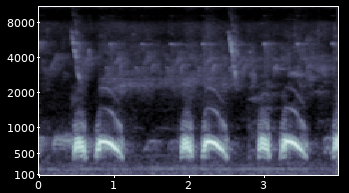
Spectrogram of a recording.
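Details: Spotted dove call for drawing wild doves to ground, branch or trap-cage decoys; three phrases each of a short coo then a longer falling, curved coo, roughly one phrase per second and a half, over a soft steady hum.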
